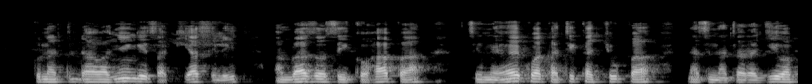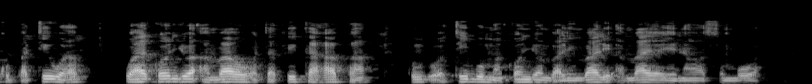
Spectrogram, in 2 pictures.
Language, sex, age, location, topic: Swahili, male, 36-49, Wajir, health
